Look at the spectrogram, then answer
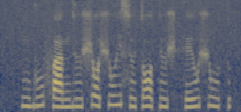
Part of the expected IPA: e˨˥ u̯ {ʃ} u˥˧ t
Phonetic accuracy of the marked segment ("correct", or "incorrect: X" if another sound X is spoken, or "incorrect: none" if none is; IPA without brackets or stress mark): correct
